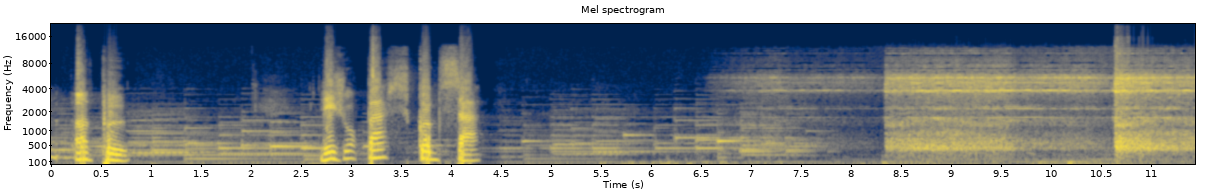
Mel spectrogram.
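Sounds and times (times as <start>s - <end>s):
speech: 0.2s - 0.9s, 2.7s - 4.4s
telephone bell ringing: 6.6s - 11.4s.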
